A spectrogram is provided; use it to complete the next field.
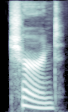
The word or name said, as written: churned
